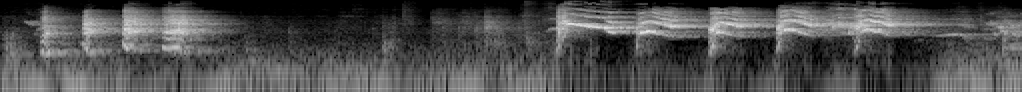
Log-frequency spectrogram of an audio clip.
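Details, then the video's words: Indian ringneck parakeet: four harsh, broad squawks in quick order, a short pause with faint clicks, then a loud stream of high, wavering, upward-sweeping chirps. "PARROT CHIRPING SOUNDS | PARROT | PARROT NATURAL SOUNDS"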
